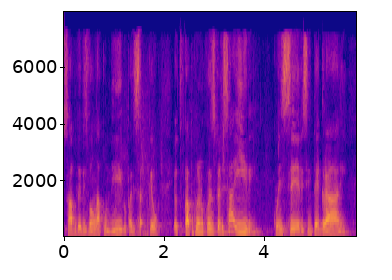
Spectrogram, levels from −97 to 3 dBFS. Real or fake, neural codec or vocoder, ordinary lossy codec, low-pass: real; none; AAC, 32 kbps; 7.2 kHz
